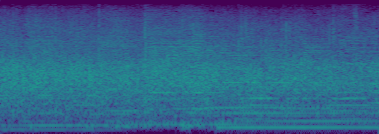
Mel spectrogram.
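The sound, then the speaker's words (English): An audience claps as a hand of praise to the Lord, a dense, steady wash of applause that holds at an even loudness for about three seconds, with sustained low instrumental tones humming underneath. “Well, if you needed this today, give the Lord a hand of praise, would you?”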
